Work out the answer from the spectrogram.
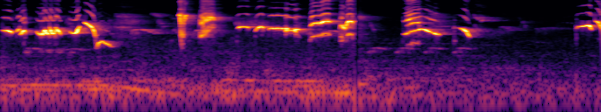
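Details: Oriental magpie-robin in full, highly excited song used to stir other magpie-robins into singing: a loud, varied, continuous run of slurred whistles, sharp notes and rising sweeps with brief pauses.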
